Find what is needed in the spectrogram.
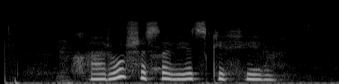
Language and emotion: Russian, sad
